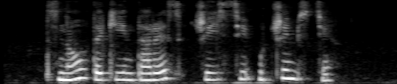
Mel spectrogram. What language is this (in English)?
Belarusian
